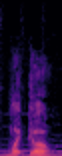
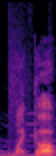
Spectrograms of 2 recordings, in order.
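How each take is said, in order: First: It is said politely and gently. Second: It is said sternly with attitude.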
